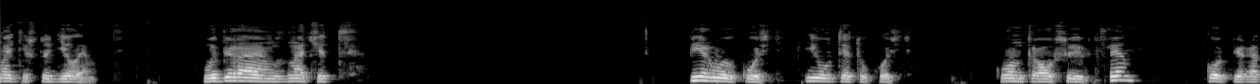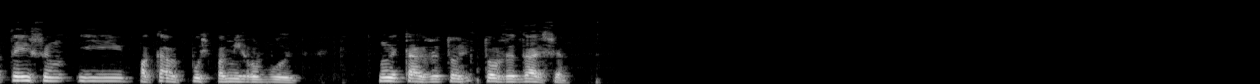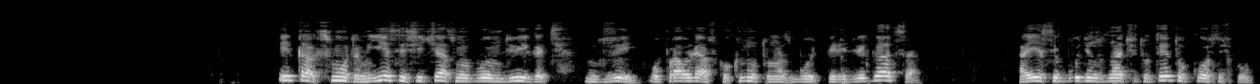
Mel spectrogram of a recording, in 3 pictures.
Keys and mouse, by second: 1.7 shift+middle click, 7.7 shift+click, 14.8 click, 18.7 ctrl+shift+middle click, 19.0 click, 19.7 ctrl+shift+click, 20.3 ctrl+shift+click, 20.9 ctrl+shift+middle click, 21.3 shift+click, 21.9 ctrl+shift+click, 23.1 ctrl+shift+click, 23.7 ctrl+shift+middle click, 24.4 ctrl+shift+click, 24.9 ctrl+shift+click, 26.0 ctrl+shift+click, 26.7 ctrl+shift+click, 31.2 g, 33.9 ctrl+z, 35.8 click, 37.6 r.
